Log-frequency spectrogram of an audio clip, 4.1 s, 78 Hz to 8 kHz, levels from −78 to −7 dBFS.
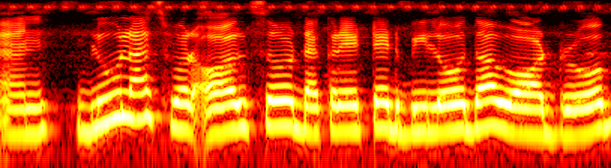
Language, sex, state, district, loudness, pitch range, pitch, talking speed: English, female, Punjab, Kapurthala, -13 LUFS, 210-240 Hz, 220 Hz, 130 wpm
